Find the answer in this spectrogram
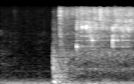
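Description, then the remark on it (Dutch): After a brief quiet moment, hard, limey tap water suddenly starts gushing into a cooking pan, a steady splashing rush that continues without pause to the end. “Kalkend water erin.”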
